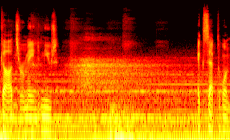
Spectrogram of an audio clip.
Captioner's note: whooshing sound moving from left to right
